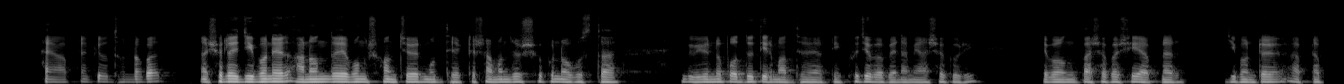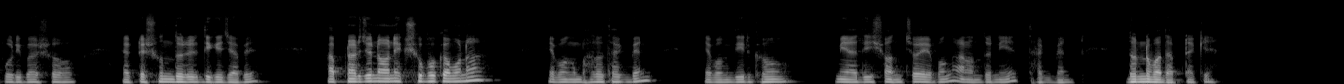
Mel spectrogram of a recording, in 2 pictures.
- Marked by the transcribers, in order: none
- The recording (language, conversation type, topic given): Bengali, advice, স্বল্পমেয়াদী আনন্দ বনাম দীর্ঘমেয়াদি সঞ্চয়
